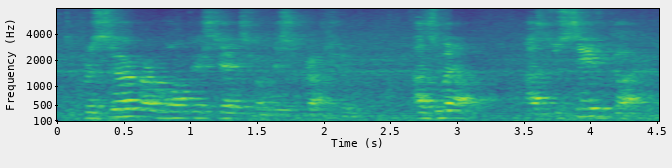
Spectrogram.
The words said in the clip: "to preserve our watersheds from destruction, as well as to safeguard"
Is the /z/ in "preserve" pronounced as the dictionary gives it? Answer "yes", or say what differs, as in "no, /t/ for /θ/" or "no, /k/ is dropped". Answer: yes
